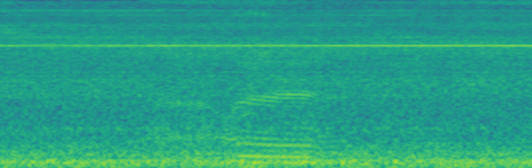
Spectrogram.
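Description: Steady, loud engine roar and airflow fill an airplane cabin on approach to Incheon Airport, a continuous broadband drone with a faint tonal whine that holds level throughout, with no talk.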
